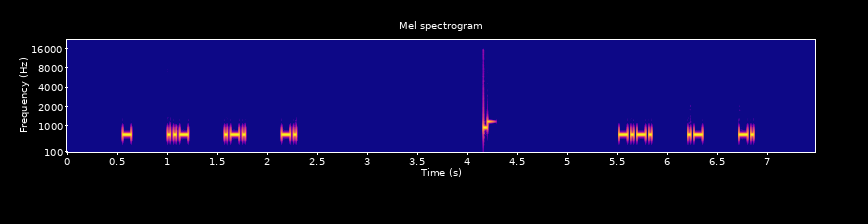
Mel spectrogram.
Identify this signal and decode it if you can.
Morse code, heard as a keyed tone, about 40 wpm, spaced as for 19 wpm, 690 Hz. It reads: TURN CAN
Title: 4x Character Spacing - Top 200 Words - 40wpm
